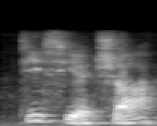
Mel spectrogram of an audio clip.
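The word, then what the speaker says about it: тисяча: Si scrive così, ma si legge Tisiacha, che vuol dire i mille.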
